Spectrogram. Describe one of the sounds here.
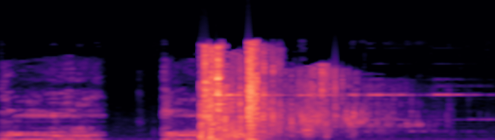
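A single loud gunshot rings out.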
